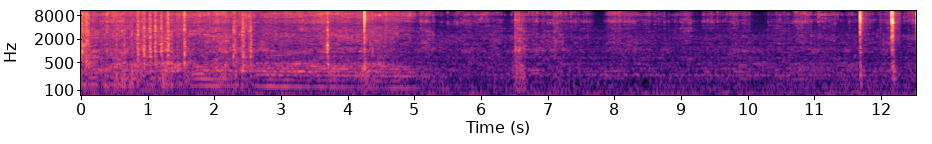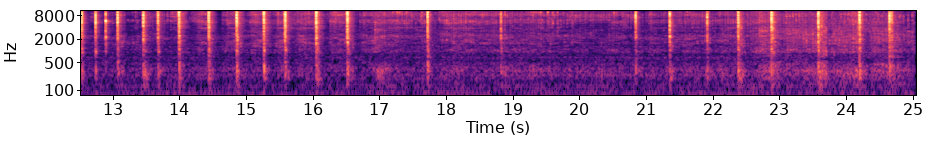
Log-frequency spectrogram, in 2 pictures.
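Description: Two spinning tops whir steadily in a plastic bowl.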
